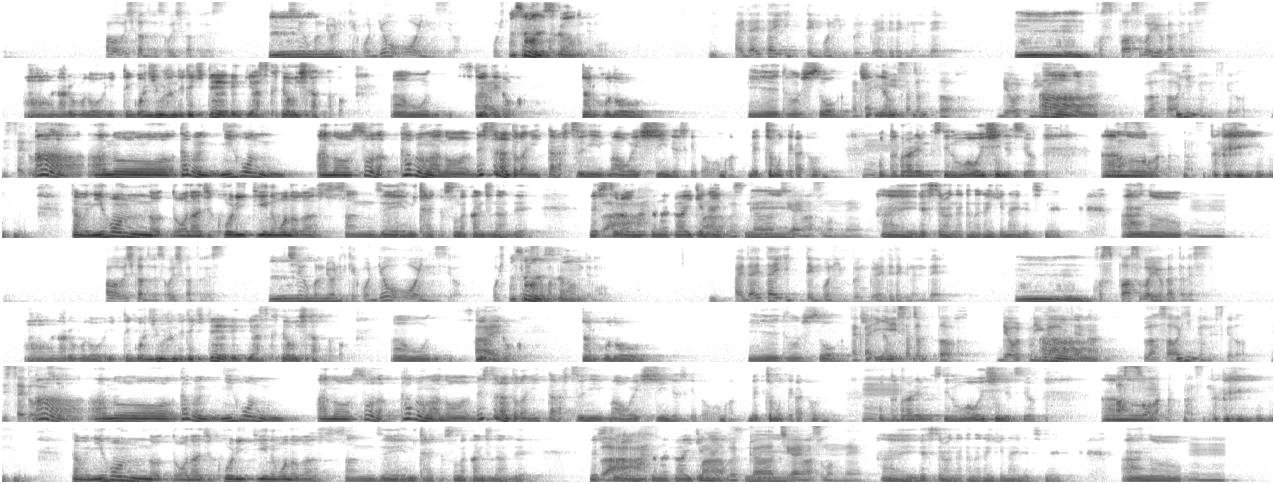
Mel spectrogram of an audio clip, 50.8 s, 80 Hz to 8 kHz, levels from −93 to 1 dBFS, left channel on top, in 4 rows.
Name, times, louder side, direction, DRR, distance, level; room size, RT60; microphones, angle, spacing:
voice 1, 1.0-2.2 2.9-4.6 4.9-6.0 7.3-9.4 10.9-12.0 15.2-15.4 17.4-17.7 21.2-22.4 22.7-23.7 24.1-25.1 25.4-25.9 34.0-34.5 36.6-37.6 44.1-44.7 45.1-46.8 50.0-50.4, right 4 dB, 40° right, 1.1 m, -45 dB
voice 2, 2.7-3.4 5.1-5.8 10.1-10.9 12.9-15.9 16.6-17.1 17.4-17.8 18.5-19.2 20.2-21.7 23.1-23.7 24.4-24.7 25.7-28.3 28.6-33.7 34.3-36.1 36.4-37.0 37.5-43.4 44.0-46.1 46.9-48.7 49.0-49.9, left 4 dB, 75° left, 1.0 m, -31 dB
24.5 x 16.0 x 8.6 m
head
